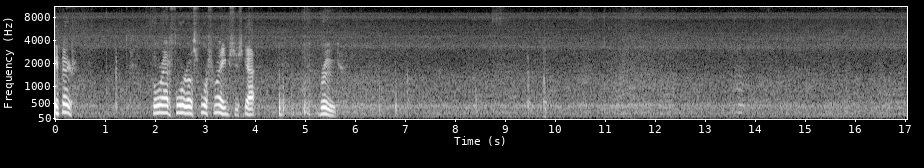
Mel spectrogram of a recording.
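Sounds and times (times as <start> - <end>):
bees buzzing: 0.0 - 17.0.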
